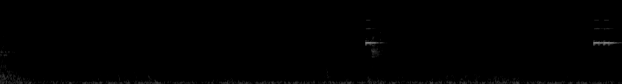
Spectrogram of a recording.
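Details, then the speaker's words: New replacement ULTRALOQ U-Bolt Pro smart deadbolt after auto-lock was set to 10 seconds: quiet room, then two short high beeps a couple of seconds apart with no motor whir. Bolt not moving; owner says the deadbolt turns smoothly. "Move it down to 10 seconds. Great. It's just not moving."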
